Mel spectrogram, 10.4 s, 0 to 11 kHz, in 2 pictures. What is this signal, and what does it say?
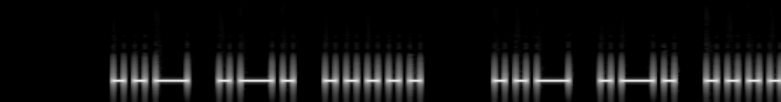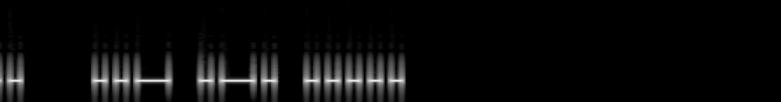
Morse code, heard as a keyed tone, about 17 wpm, 700 Hz. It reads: UR5 UR5 UR5
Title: Callsign Prefixes for Top 25 DXCC - Repeated 3x - 17wpm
